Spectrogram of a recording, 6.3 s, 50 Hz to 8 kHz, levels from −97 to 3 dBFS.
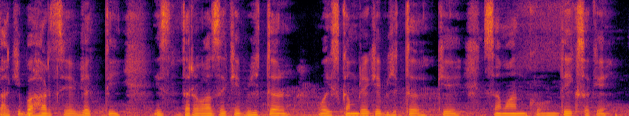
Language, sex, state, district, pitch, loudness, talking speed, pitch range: Hindi, male, Uttar Pradesh, Etah, 120 Hz, -24 LUFS, 170 wpm, 120-125 Hz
